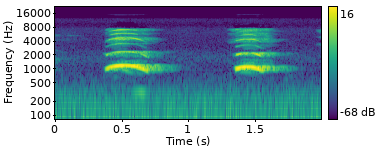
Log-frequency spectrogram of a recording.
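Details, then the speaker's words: Simulated: adult teacher imitating the wheeze heard from a distance in a child with bronchospasm (closed bronchi); two high whistling, musical tones; wheezing audible without a stethoscope. "Ou quando o brônquio está fechado, que é o movimento da sibilância. Você vai escutar de longe assim, ó."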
